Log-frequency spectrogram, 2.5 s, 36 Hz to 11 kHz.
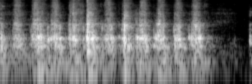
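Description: Rapid rhythmic ratcheting or clicking repeats in even bursts while the guide bar is fitted onto an Oregon PowerSharp CS1500 chainsaw with its tool-free automatic chain tensioning system, close and moderately loud, then stops abruptly.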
